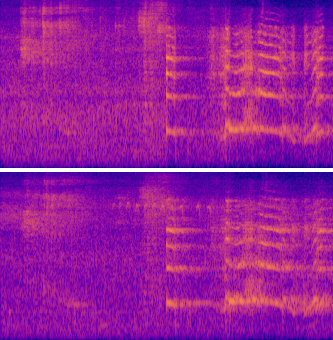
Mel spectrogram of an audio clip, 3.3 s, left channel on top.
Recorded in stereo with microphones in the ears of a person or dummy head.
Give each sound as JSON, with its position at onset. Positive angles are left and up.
{"t": 0.2, "sound": "chewing", "side_deg": 80, "distance_m": 2.5}
{"t": 1.7, "sound": "a scream", "side_deg": 45, "distance_m": 1.2}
